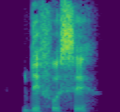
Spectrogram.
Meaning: 1. to straighten 2. to discard (in a card game)
- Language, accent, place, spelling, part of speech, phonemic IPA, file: French, France, Lyon, défausser, verb, /de.fo.se/, LL-Q150 (fra)-défausser.wav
